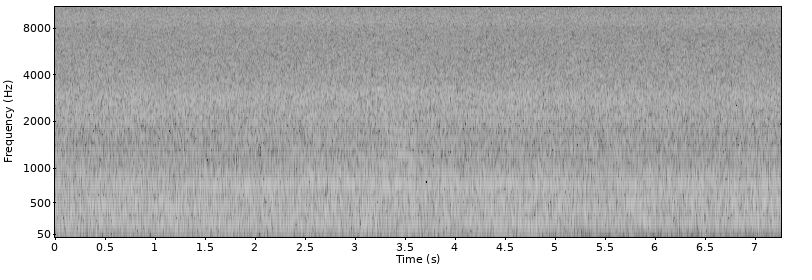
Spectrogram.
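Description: Steady machine blowing noise with a faint constant hum. The low rumble drops away about five seconds in.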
